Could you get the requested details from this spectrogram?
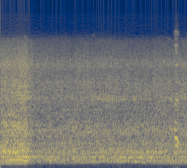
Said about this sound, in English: I'll just wait for the train to go past.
